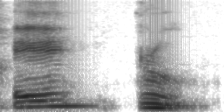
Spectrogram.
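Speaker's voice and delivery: E-ru with an open e. Shown as a demonstration. Teacher repeating the right way, E-ru with e. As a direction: repeat E-ru, e not i. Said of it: "como si fuera vocal E".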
